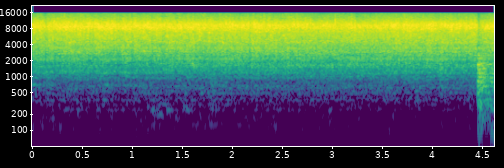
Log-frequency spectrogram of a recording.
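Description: Prawns, garlic and chilli sizzling steadily in hot olive oil in a non-stick wok as chopped onion is added. There is a brief knock near the end.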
